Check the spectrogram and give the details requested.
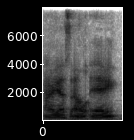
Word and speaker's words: Isla: Gosh, I can't pronounce that like reading it. It's like Isla.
